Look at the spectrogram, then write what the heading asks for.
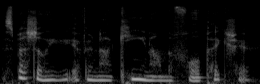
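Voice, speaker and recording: A woman playing a flirtatious, smug female villain who taunts an enemy in a breathy whispered ASMR roleplay. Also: medium pitch, darkish tone. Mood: flirtatious teasing. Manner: slow, teasing, smug.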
